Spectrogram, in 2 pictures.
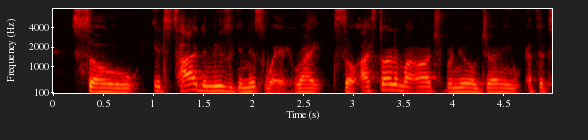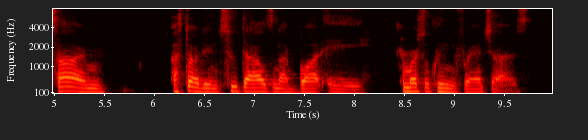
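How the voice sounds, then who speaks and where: At a moderate pace, a man with an American accent speaks in a fairly high, dark, mellow voice with ordinary pitch variation. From US South, rural Mississippi. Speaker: business coach and author. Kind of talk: casual interview.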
